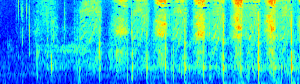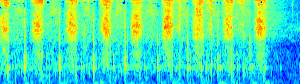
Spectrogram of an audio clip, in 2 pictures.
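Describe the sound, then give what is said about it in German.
A balloon is inflated and handled, with a steady run of quick, rasping strokes and rubbery rubbing, roughly four per second, fairly loud, with no voices. “Und ich möchte diese Vorstellung mal mit einem Luftballon euch vormachen.”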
